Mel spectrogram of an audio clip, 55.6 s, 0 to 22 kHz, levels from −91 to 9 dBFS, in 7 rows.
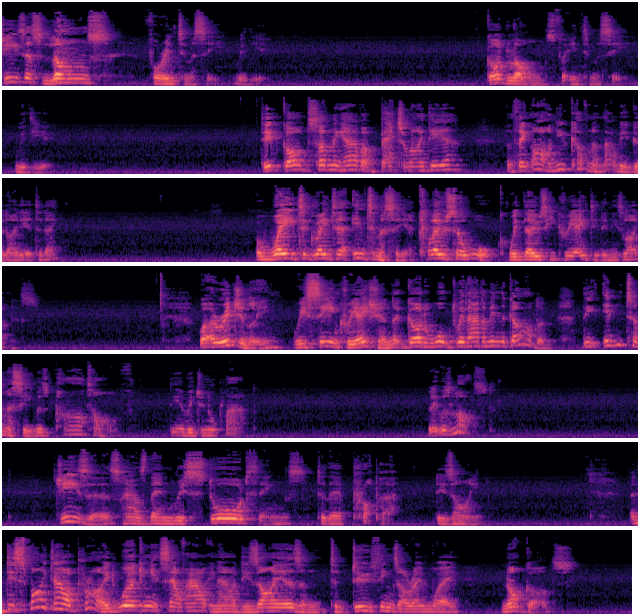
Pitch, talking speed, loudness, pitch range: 160 Hz, 110 wpm, -25 LUFS, 135-200 Hz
